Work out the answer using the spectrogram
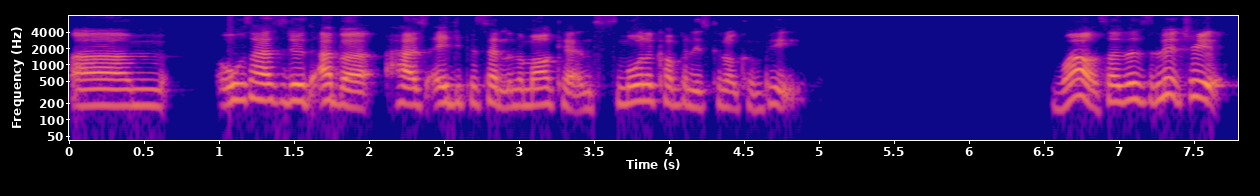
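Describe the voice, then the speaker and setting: A woman's voice: mid-range voice, dark tone, muffled recording. A woman from Zambia with a stuffy, runny nose, hosting a casual livestream chat and reacting to viewer comments. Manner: chatty, reacts with quick laughs and "wow".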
